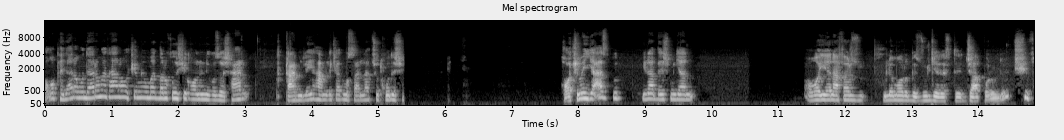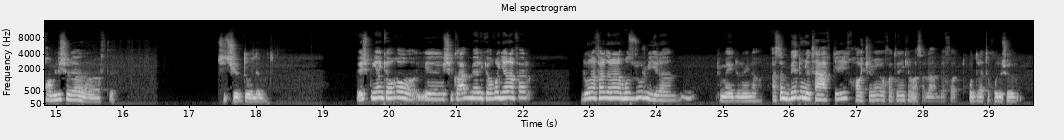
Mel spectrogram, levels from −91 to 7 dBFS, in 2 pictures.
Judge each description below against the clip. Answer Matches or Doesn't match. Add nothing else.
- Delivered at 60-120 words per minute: Doesn't match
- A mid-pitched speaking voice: Matches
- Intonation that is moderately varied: Doesn't match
